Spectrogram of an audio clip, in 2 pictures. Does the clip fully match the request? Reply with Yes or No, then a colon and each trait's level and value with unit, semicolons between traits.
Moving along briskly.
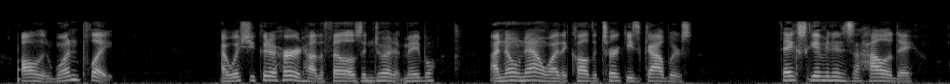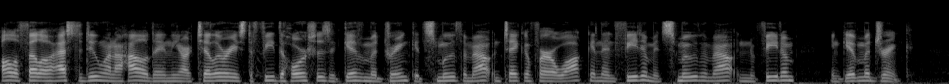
Yes: fast, 245 wpm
